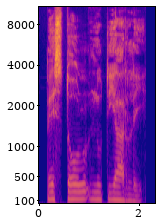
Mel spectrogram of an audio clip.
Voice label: "Pestolnootiarly", pronounciations; Fourth Way; Beelzebub

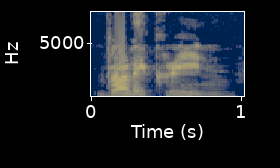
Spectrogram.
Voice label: "Vallikrin", pronounciations; Fourth Way; Beelzebub

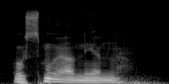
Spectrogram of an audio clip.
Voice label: "Osmooalnian", pronounciations; Fourth Way; Beelzebub

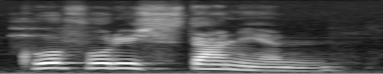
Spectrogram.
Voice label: "Koorfooristanian", pronounciations; Fourth Way; Beelzebub

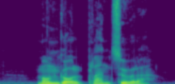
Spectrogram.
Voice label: "Mongolplanzura", pronounciations; Fourth Way; Beelzebub

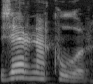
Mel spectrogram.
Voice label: "Zernakoor", pronounciations; Fourth Way; Beelzebub

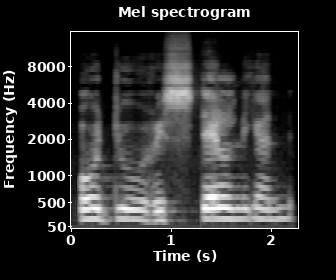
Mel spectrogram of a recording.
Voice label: "Oduristelnian", pronounciations; Fourth Way; Beelzebub

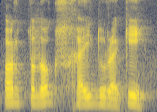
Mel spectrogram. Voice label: "Orthodoxhydooraki", pronounciations; Fourth Way; Beelzebub pronounciations

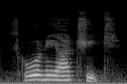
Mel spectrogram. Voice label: "Skoolniatchit", pronounciations; Fourth Way; Beelzebub

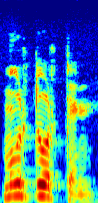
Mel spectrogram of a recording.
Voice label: "Moordoorten", pronounciations; Fourth Way; Beelzebub

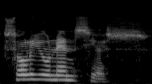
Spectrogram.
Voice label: "Solioonensius", pronounciations; Fourth Way; Beelzebub

